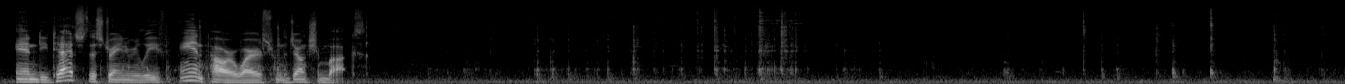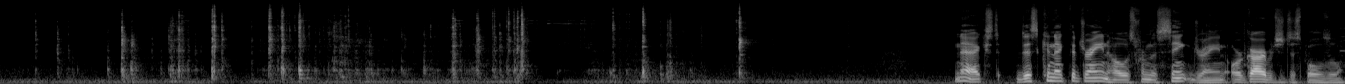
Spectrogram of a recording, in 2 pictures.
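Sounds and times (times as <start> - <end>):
steady low hum: 18.6 - 26.9.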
